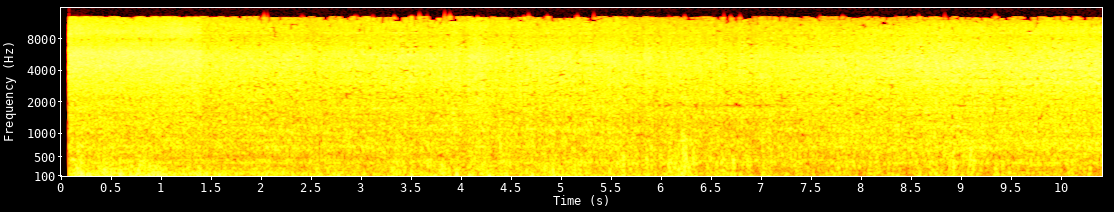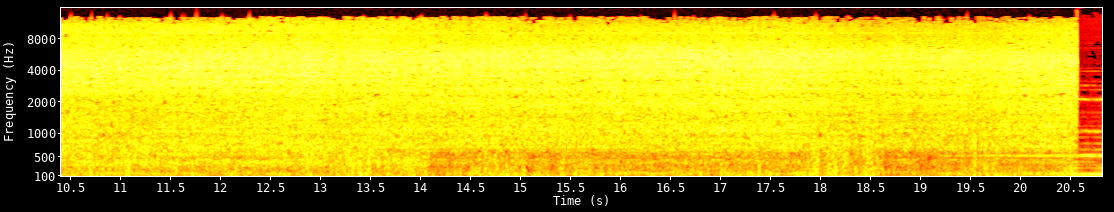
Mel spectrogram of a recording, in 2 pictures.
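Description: Steady, even roar of aircraft turbine noise on an airport apron, from a parked Ilyushin Il-76 military transport plane.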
